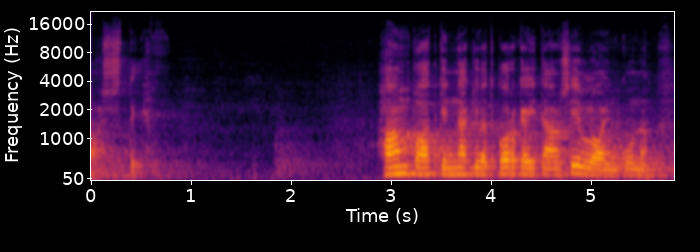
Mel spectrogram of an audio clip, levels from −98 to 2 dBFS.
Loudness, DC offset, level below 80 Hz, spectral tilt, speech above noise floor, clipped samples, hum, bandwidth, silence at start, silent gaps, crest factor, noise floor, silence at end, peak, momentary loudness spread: -25 LUFS; under 0.1%; -68 dBFS; -7 dB/octave; 39 dB; under 0.1%; none; 14.5 kHz; 0 s; none; 20 dB; -63 dBFS; 0 s; -8 dBFS; 17 LU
